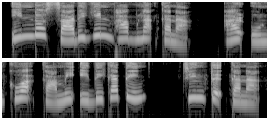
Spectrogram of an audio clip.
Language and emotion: Santali, fearful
